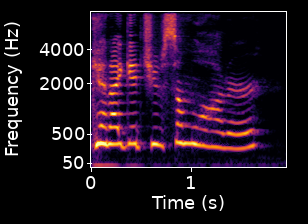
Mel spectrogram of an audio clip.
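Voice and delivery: high, stretched-out, drawn-out scream. Retelling a scene from the show, imitating a scream. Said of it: "he screams it".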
